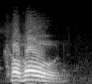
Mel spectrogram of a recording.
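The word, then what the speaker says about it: kavod (כבוד): The Hebrew word in Psalm 19, verse 1 for glory is a Hebrew word pronounced kavod.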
